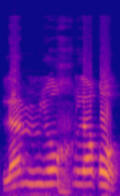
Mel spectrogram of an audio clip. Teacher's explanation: خا اور قاف دونوں کو پر پڑھیں گے، قاف پر قلقلہ بھی کریں گے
